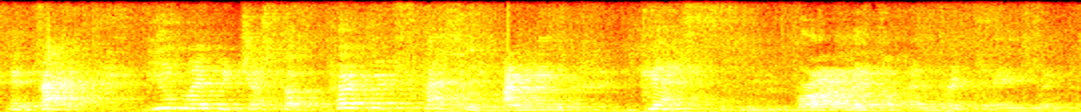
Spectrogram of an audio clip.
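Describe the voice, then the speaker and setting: An actor playing a sinister, courtly mad doctor with theatrical stammers, in a live horror radio spoof. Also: male voice, high voice, huge pitch swings, normal speed, pushed and bright, heavily acted. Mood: suavely sinister. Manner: theatrical, hesitant stammers and slips. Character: gleefully sinister male mad doctor, courtly castle host. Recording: roomy theatre stage, distant mic, noisy.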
